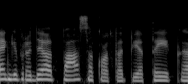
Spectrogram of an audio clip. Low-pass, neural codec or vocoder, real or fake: 9.9 kHz; codec, 24 kHz, 3 kbps, HILCodec; fake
